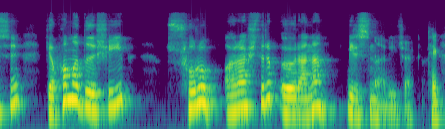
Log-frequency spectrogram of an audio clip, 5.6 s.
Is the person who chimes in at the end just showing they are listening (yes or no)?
no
